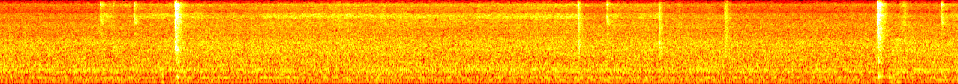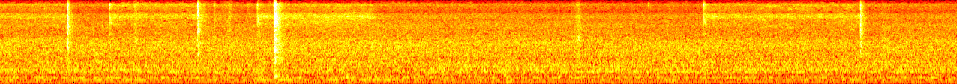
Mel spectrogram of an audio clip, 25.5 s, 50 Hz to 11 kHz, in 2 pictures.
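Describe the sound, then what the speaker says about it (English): A powder coating curing oven runs at 400 degrees, giving off a steady, low mechanical hum with a few sharp ticks and clicks scattered throughout, and no one speaking. "This is going to be in the oven at 10 minutes at 400."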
